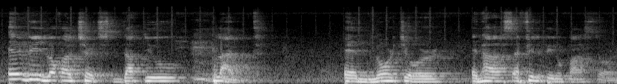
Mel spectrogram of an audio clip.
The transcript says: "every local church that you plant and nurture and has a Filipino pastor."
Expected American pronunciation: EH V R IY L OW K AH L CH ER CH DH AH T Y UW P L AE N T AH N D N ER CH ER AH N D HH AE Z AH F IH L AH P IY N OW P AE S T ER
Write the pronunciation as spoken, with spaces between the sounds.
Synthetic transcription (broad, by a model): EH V R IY L OW K AH L CH ER CH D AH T Y UW P L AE N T AH N D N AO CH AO AH N D HH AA S AH F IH L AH P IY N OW P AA S T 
